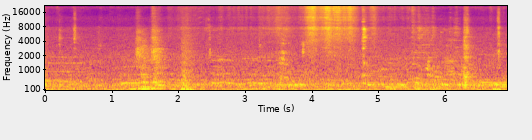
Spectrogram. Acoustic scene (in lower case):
restaurant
